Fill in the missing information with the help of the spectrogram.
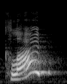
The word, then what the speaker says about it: climb: А вот когда уже что-то в английском, например, слово climb, которое пишется как BM, но это B не читается,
